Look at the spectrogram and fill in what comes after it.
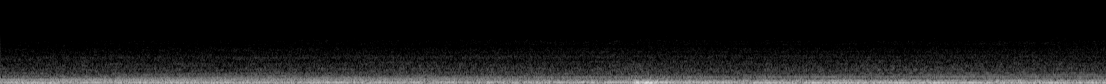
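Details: Chevy Cruze (also Sonic, Trax, Encore) driving with a steady low droning rumble from a worn wheel hub bearing.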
